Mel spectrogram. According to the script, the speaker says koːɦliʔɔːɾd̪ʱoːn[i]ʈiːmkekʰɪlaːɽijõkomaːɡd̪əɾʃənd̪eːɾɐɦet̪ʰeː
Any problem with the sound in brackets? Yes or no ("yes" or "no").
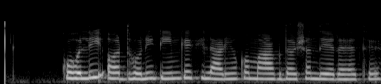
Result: no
